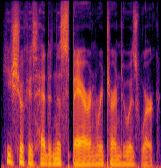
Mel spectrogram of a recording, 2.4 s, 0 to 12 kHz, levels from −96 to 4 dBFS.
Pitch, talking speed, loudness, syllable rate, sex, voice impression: 85 Hz, 270 wpm, -18 LUFS, 6.0 syllables/s, male, very masculine, adult-like, slightly middle-aged, thick, tensed, powerful, slightly bright, slightly soft, slightly muffled, very fluent, slightly raspy, very cool, very intellectual, slightly refreshing, very sincere, very calm, very mature, very friendly, very reassuring, unique, very elegant, slightly wild, very sweet, slightly lively, very kind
